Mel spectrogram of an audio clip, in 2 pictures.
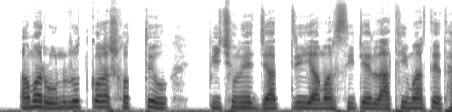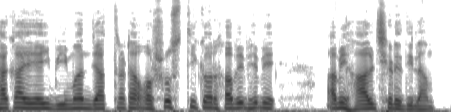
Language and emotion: Bengali, sad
